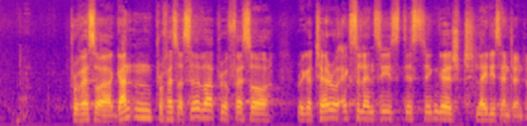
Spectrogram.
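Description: A man speaks calmly into a microphone over a loudspeaker in a large hall.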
